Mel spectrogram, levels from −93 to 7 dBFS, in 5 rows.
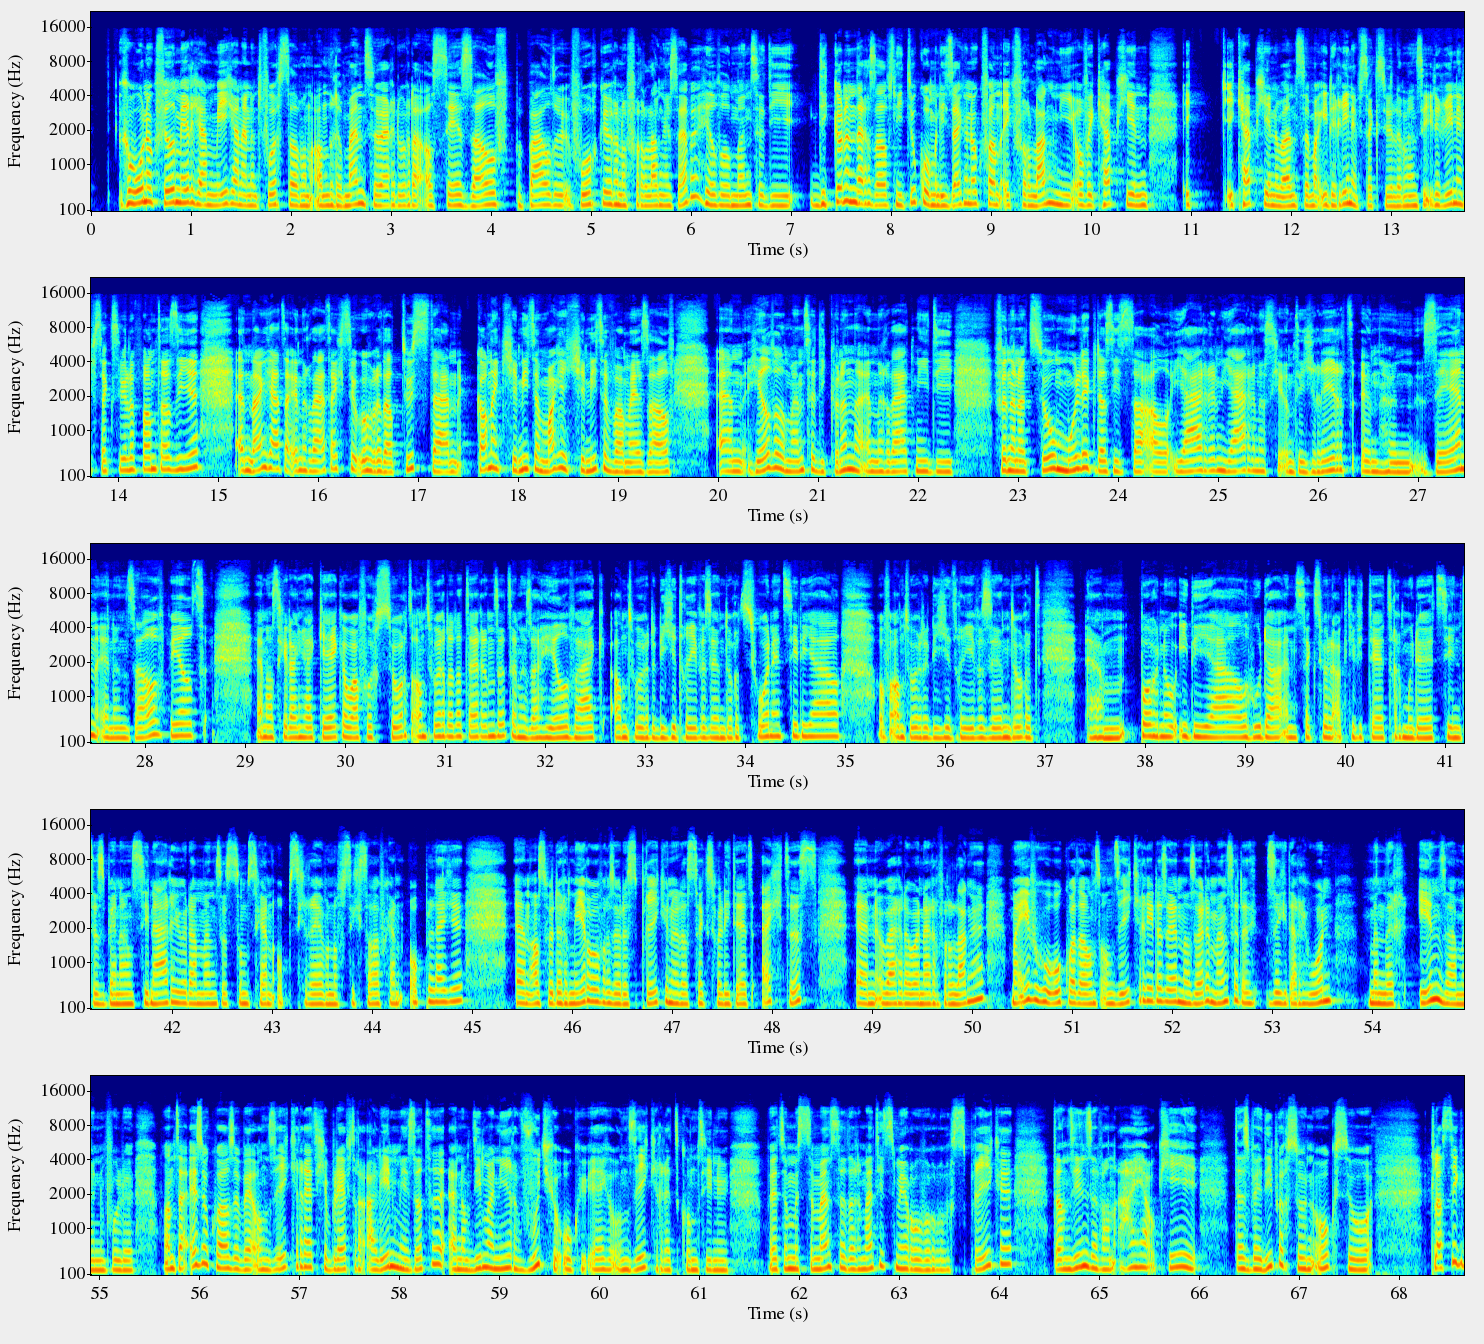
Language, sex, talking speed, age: Dutch, female, 215 wpm, 20-39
